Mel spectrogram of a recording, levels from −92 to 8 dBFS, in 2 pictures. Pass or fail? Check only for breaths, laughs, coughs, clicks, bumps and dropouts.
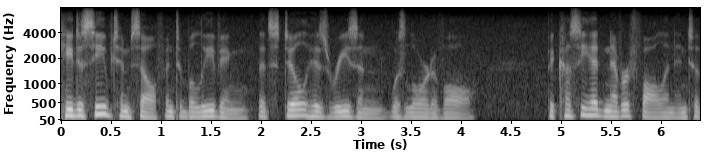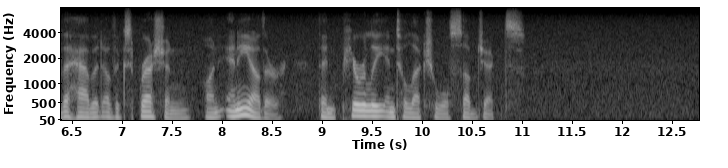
pass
